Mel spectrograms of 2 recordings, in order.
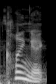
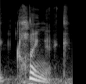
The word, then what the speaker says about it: Tlingit: She is kind and patient as she tells me to put my tongue in front of my teeth and make an L sound as I blow the air out to say Tlingit.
